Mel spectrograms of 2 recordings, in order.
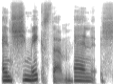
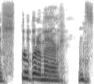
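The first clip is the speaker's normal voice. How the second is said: fake Russian accent sliding from a French one; 3 semitones higher, 4 dB louder than usual. Joking about cooking mistakes with a co-host, mock Russian-sounding accent. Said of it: "I think I was Russian more there than French".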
